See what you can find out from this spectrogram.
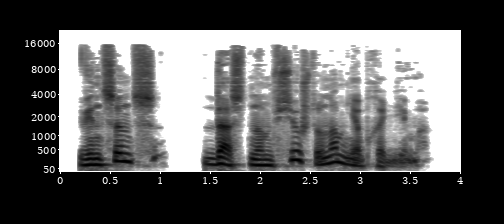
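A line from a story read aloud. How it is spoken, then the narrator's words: Calm. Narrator (Russian): сказала спокойно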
